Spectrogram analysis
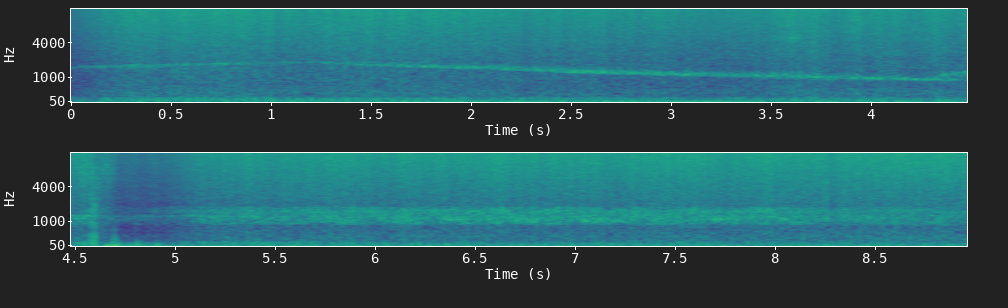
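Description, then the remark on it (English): An emergency vehicle siren wails steadily, its tone sliding slowly downward before jumping back up, heard continuously over a loud rumble of traffic noise with no one speaking. “And even though the sirens are blaring, there's nothing of emergency about us and what we are exploring and doing.”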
